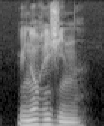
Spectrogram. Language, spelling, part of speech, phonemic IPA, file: French, origine, noun / verb, /ɔ.ʁi.ʒin/, Fr-origine.ogg
- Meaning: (noun) 1. origin (start place) 2. origin (place of creation) 3. start, beginning 4. origin; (verb) inflection of originer: first/third-person singular present indicative/subjunctive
